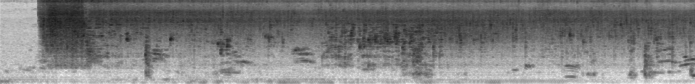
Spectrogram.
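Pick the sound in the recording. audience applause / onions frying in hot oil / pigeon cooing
onions frying in hot oil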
